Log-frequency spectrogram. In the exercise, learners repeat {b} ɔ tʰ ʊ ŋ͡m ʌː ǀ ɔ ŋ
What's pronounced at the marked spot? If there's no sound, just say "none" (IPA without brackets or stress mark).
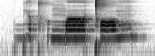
bʲ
